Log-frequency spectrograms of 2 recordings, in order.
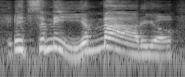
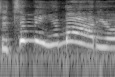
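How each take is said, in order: First: Moderately raised cartoon Italian plumber; sing-song game mascot, short of falsetto; Mario. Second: Very high-pitched cartoon Italian plumber; sky-high sing-song game mascot voice; Mario. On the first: Shown as a demonstration. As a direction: stretch it out in a less squeaky Italian lilt. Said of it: "if that's a more accurate, a Mario impression". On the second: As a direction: squeal it out in falsetto with an Italian lilt. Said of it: "a Mario impression, doing it at such a higher pitch".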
